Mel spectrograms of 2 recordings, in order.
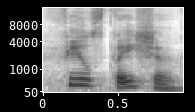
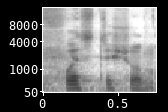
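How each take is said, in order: First: It is said imitating other people's pronunciation. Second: It is said in the speaker's plain pronunciation. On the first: "I pronounce it like some people" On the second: "Either you call it fuel station"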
